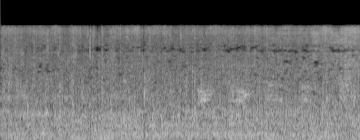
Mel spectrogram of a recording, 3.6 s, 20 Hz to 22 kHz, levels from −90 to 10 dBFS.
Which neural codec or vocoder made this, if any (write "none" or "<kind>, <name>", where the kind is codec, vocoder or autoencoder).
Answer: vocoder, Vocos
